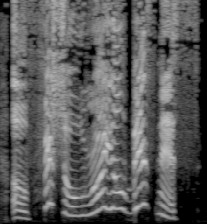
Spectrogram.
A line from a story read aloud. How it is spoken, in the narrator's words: squeaked Sweetie Belle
